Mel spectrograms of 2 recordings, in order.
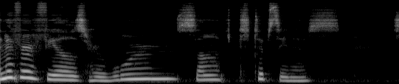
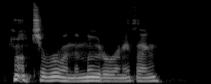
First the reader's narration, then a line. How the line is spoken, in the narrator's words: he mutters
